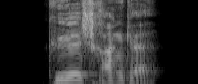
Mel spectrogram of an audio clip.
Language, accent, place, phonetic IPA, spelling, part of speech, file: German, Germany, Berlin, [ˈkyːlˌʃʁaŋkə], Kühlschranke, noun, De-Kühlschranke.ogg
- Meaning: dative singular of Kühlschrank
